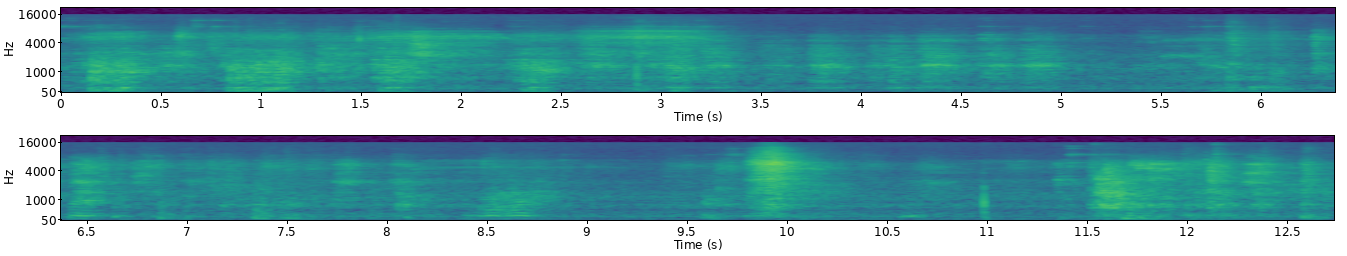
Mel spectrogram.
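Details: Chihuahua named Yogi fighting an Airedale: continuous growls, panting and snorts with occasional sharper yaps, the rough play going on throughout.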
